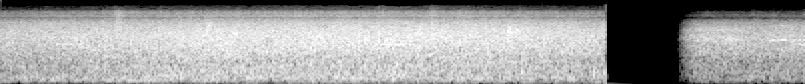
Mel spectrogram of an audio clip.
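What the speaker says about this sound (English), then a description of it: "it's quite depressing waking up to rain in Koh Samui" Steady rain falling in Koh Samui, Thailand, a dense even hiss that cuts out briefly near the end and then resumes, with no voices.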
